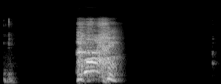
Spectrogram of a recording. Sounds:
Sneeze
